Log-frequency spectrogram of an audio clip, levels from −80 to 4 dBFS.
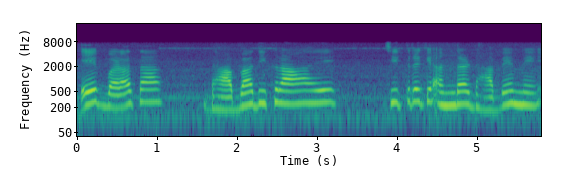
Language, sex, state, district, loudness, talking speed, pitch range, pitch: Hindi, female, Madhya Pradesh, Dhar, -16 LUFS, 125 wpm, 225-265 Hz, 245 Hz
